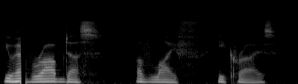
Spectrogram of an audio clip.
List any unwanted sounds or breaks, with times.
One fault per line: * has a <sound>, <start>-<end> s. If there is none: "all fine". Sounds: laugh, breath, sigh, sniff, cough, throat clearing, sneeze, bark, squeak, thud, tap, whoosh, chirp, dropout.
* has a dropout, 0.2-0.3 s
